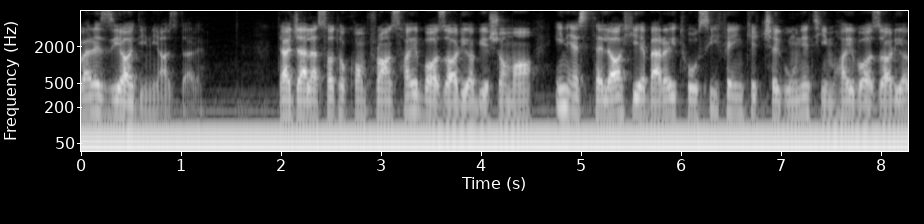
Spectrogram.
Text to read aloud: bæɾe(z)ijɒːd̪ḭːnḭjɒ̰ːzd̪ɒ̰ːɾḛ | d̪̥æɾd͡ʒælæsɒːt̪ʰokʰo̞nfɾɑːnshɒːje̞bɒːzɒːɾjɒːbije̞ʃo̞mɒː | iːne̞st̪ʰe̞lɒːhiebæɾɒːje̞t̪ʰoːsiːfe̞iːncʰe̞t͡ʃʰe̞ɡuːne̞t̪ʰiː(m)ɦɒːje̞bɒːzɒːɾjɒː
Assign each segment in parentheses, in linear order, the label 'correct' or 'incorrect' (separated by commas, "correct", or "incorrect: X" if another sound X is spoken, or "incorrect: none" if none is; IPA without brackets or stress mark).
correct, correct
